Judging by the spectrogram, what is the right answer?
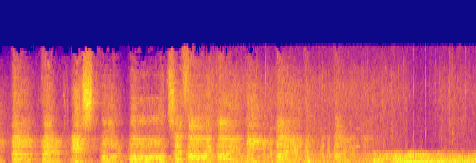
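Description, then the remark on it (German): A thunderstorm with rumbling thunder and a steady wash of wind and rain, tonal layers sounding through the first half before a heavier, louder surge of thunder near the end. “Grelle Blitzer, Donner, Sturmböen, Peitschen und Soldaten platschen es.”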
